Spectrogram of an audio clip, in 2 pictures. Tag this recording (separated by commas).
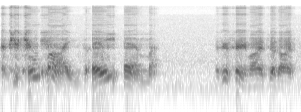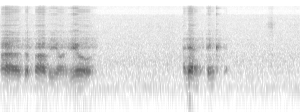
Speech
